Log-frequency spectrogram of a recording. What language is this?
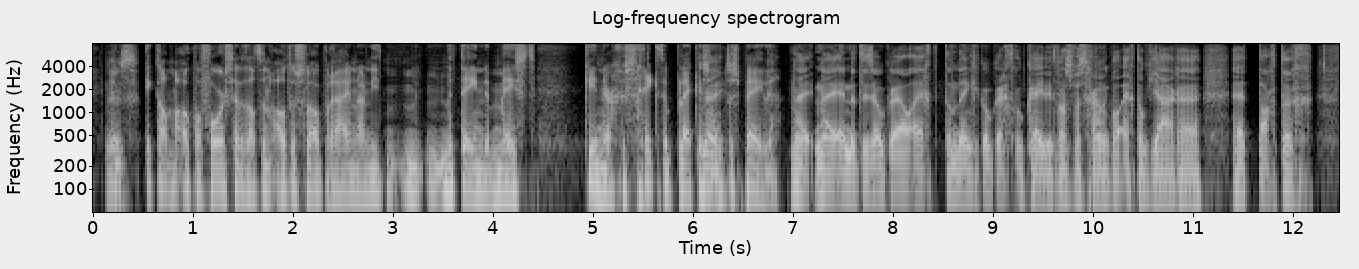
Dutch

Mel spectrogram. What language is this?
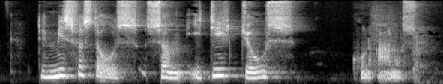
Danish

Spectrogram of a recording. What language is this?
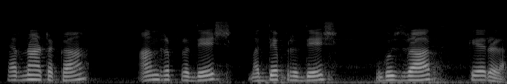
Kannada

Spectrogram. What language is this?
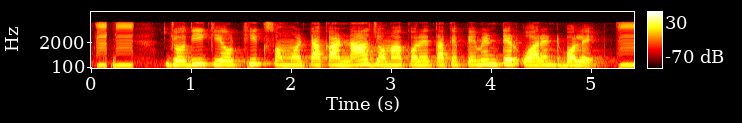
Bangla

